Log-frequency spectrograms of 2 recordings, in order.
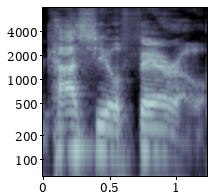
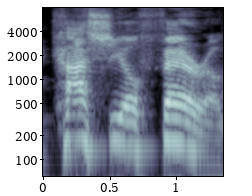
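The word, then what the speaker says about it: Cascio Ferro: ka kashi o fero castio pharaoh i i mispronounced a name back here cassio pharaoh i need to uh look at this seek his because the c-i-o that shio ka there we go don vito cacio ferro that's how you say that name right there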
